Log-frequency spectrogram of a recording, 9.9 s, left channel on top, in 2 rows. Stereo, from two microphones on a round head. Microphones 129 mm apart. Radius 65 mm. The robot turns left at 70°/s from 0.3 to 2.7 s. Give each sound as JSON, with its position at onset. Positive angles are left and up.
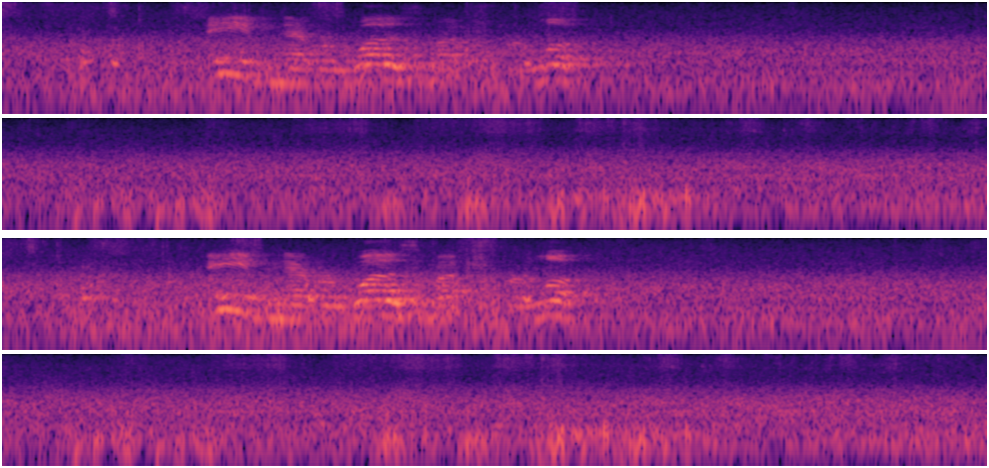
{"t": 1.0, "sound": "a woman speaking", "azimuth_deg": 15, "distance_m": 1.3}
